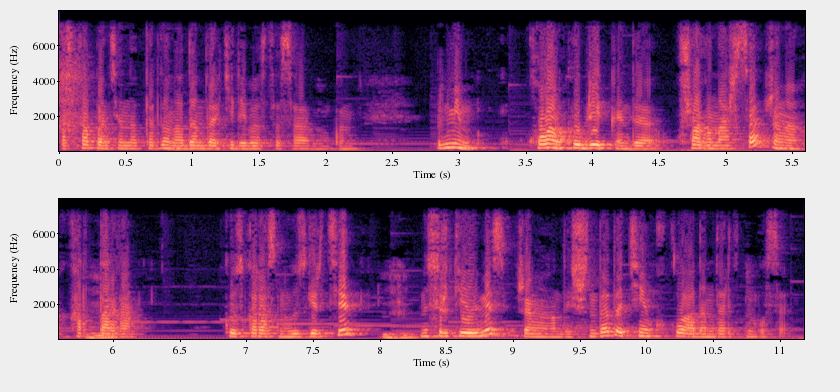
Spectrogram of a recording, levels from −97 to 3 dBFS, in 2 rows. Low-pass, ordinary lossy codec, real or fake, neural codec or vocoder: 7.2 kHz; none; real; none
